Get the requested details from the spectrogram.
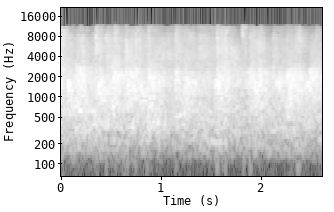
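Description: Steady applause from a crowd, a dense, continuous wash of many hands clapping at once with no voices standing out, holding an even loudness throughout.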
